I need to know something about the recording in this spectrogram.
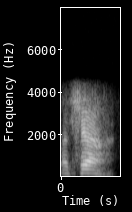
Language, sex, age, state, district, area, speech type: Hindi, male, 60+, Uttar Pradesh, Ghazipur, rural, conversation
